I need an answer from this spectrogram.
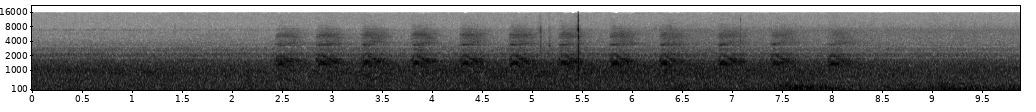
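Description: A bird giving a run of about a dozen evenly spaced calls, a little over two a second, over a steady background hiss.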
